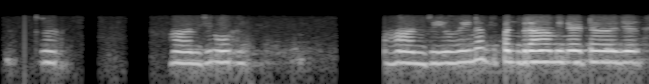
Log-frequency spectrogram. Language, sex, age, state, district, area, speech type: Punjabi, female, 30-45, Punjab, Jalandhar, rural, conversation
